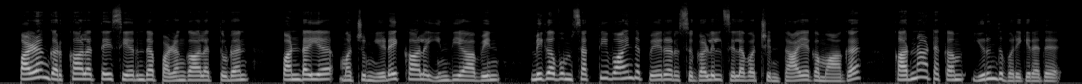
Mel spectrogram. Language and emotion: Tamil, neutral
